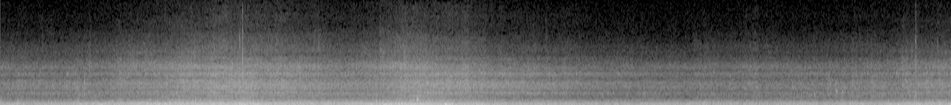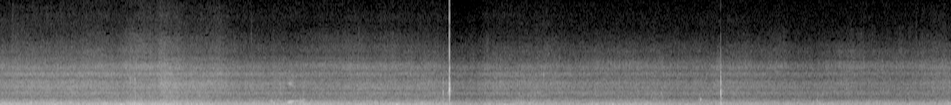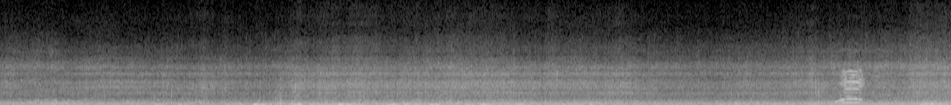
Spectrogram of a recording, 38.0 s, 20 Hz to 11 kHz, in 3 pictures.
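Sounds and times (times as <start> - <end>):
wind buffeting microphone: 0.0 - 38.0
river rushing through rapids: 34.7 - 38.0.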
